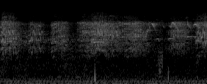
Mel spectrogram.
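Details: In farmland full of parakeets on an afternoon hunt, with rain threatening, many parakeets squawk and chatter at once, a dense, harsh, high-pitched wash of overlapping calls with no pauses. Two brief low thumps are also heard.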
